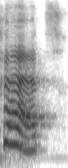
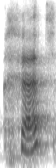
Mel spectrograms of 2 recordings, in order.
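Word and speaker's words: חית: as an H, but it is very wrong to pronounce it as an H. It is not an H. The hey is the H sound, the breath sound. The chet is a very throaty, very non-English sound.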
